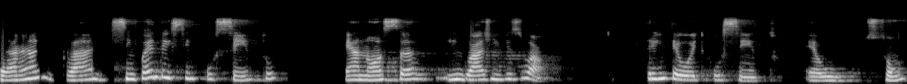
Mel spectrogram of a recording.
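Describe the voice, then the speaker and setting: Speaking at a very slow pace in a Minas Gerais accent, a woman with a fairly high pitch sounds somewhat breathy, with ordinary pitch variation. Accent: mineiro. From Minas Gerais, Brazil (Belo Horizonte). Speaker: image and nonverbal communication mentor. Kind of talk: talk to an online women's group.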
